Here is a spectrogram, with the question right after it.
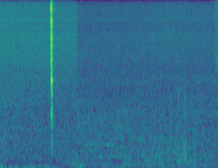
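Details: Quiet indoor background hiss with one sharp click near the start and faint rustling, no animal voice.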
